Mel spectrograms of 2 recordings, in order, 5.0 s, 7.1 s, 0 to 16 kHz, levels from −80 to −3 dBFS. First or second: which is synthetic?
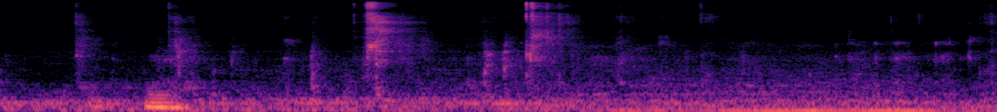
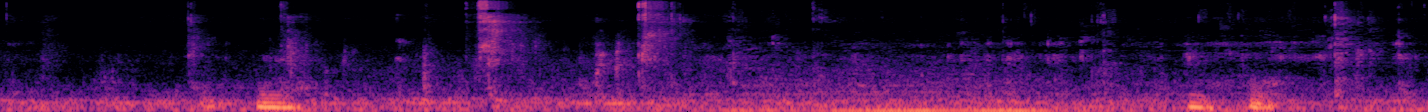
first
